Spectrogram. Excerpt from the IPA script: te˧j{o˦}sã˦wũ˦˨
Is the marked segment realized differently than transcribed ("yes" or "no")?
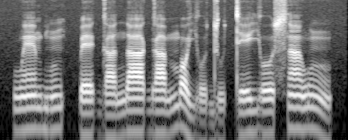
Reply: yes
